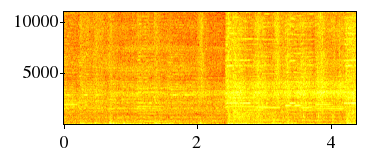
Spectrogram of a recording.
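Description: Handheld gas torch flame blowing with a steady rushing noise as it heats a brass pendant, under background music; the rush grows louder and brighter about two and a half seconds in.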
